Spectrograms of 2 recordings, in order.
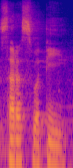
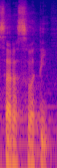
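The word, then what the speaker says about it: सरस्वती: In the last line, it is Saraswati, not Saraswati. It is Bhagavati and not Bhagavati. One also needs to be careful while pronouncing the word Nihshesha.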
